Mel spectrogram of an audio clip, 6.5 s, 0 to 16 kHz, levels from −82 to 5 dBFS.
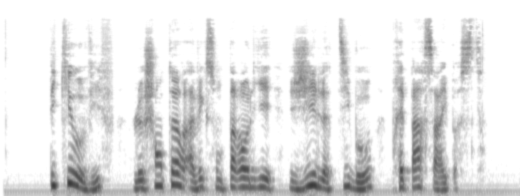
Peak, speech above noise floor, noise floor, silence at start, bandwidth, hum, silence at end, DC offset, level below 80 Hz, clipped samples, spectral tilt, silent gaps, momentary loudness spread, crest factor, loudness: -10 dBFS; 33 dB; -59 dBFS; 0.6 s; 11.5 kHz; 50 Hz at -50 dBFS; 0.45 s; under 0.1%; -56 dBFS; under 0.1%; -5.5 dB/octave; none; 12 LU; 16 dB; -27 LUFS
